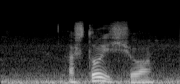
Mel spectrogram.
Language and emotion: Russian, neutral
